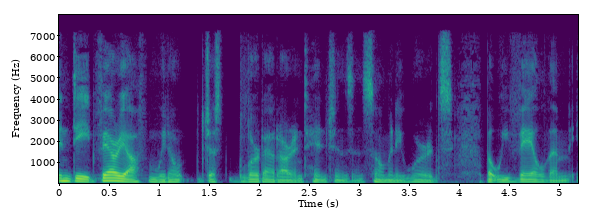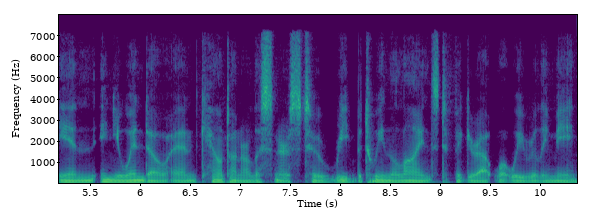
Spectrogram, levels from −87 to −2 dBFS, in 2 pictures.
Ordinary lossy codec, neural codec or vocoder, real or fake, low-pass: MP3, 64 kbps; codec, 16 kHz, 0.9 kbps, LongCat-Audio-Codec; fake; 7.2 kHz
